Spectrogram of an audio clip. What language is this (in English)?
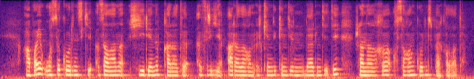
Kazakh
